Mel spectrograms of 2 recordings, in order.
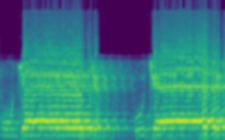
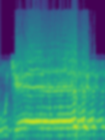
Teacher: الجيم حروف الشدة تحس فيه انحباس الصوت، وجاج. أو الدال مثلا عديد، في شدة، في شدة في حرف وهو انحباس الصوت.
